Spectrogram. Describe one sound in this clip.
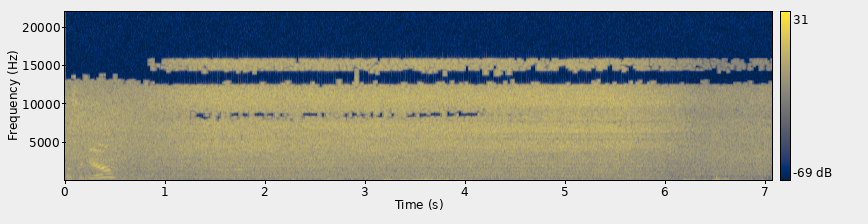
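A waterfall rushes and splashes nearby.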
